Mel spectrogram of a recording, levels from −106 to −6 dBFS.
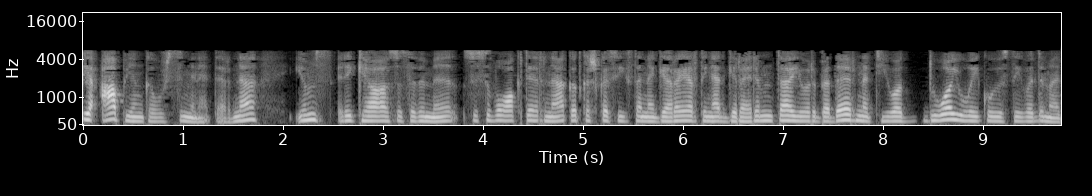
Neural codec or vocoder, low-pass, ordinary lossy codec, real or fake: codec, 16 kHz, 0.7 kbps, FocalCodec; 5.4 kHz; MP3, 24 kbps; fake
